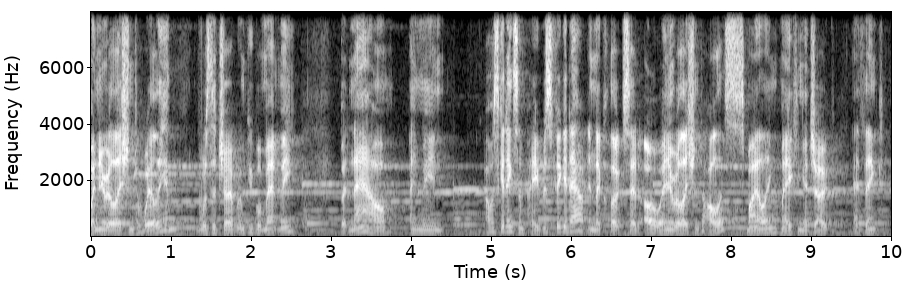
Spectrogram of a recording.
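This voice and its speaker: A man's voice: mid-range voice, close to an everyday voice. Actor as a wry man in a big hall. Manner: self-deprecating, reflective, conversational. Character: wry, modest man revived from centuries in cryostasis. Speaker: interviewee at a press appearance. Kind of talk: sci-fi audio drama acting. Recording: long hall reverb, music behind.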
